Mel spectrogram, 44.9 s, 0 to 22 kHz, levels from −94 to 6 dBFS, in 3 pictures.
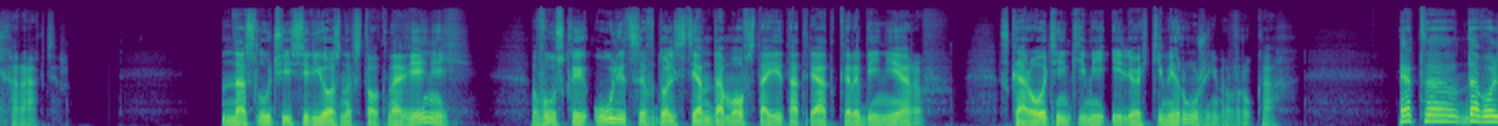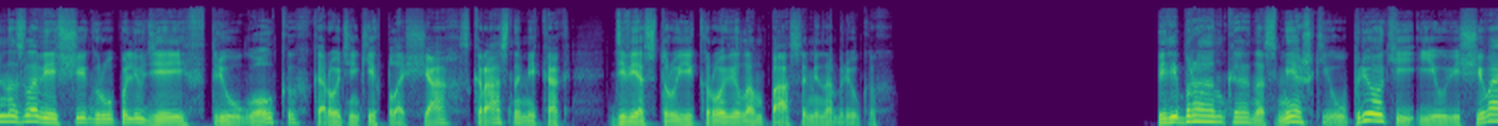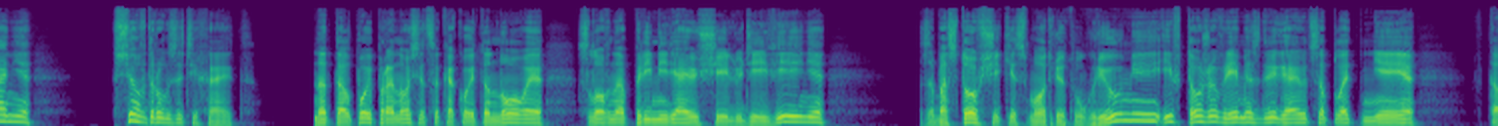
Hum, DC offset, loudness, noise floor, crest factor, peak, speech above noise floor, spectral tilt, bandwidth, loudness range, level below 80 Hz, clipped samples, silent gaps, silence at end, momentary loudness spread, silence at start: none; under 0.1%; -17 LUFS; -79 dBFS; 16 dB; 0 dBFS; 63 dB; -5.5 dB/octave; 16.5 kHz; 5 LU; -40 dBFS; under 0.1%; 0.98-1.04 s, 2.06-2.11 s, 24.00-26.40 s, 32.77-33.07 s, 38.94-39.07 s; 0 s; 9 LU; 0 s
